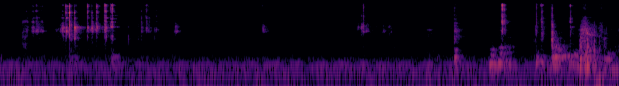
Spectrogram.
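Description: Light metallic clicks and taps from a Bridgeport milling head's quill feed mechanism as it is worked by hand to test the feed trip after adjusting its screw. The clicks come in two loose clusters, one about a second in and one near the end, over a faint steady hum.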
